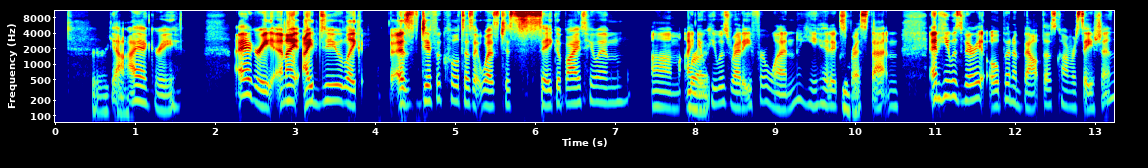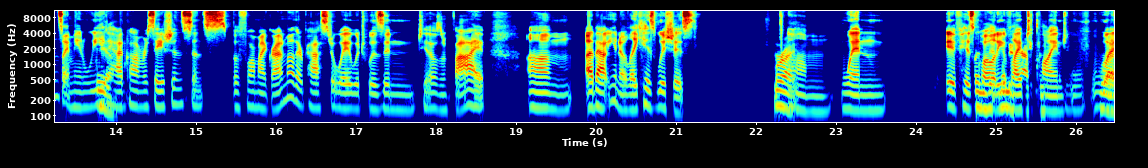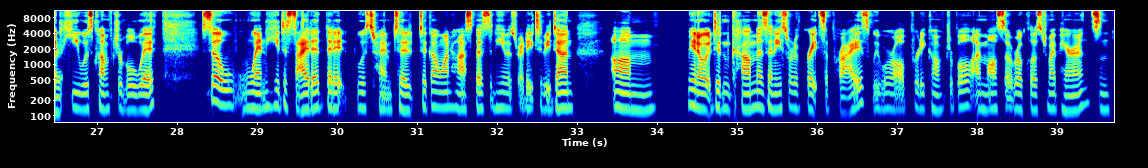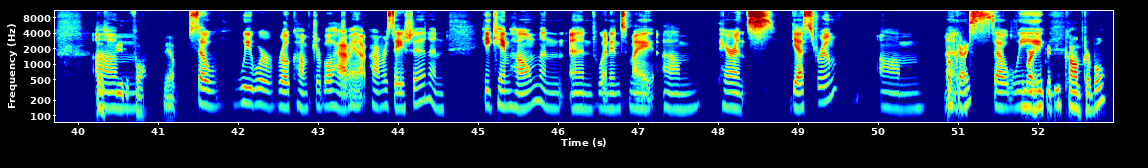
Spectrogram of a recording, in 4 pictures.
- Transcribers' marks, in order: tapping; other background noise
- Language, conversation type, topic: English, advice, How can I cope with the loss of a close family member and find support?
- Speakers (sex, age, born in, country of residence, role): female, 40-44, United States, United States, user; male, 40-44, United States, United States, advisor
